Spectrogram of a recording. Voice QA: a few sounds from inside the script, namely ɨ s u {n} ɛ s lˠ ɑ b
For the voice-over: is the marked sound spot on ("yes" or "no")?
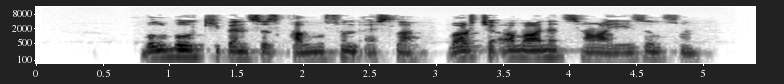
yes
